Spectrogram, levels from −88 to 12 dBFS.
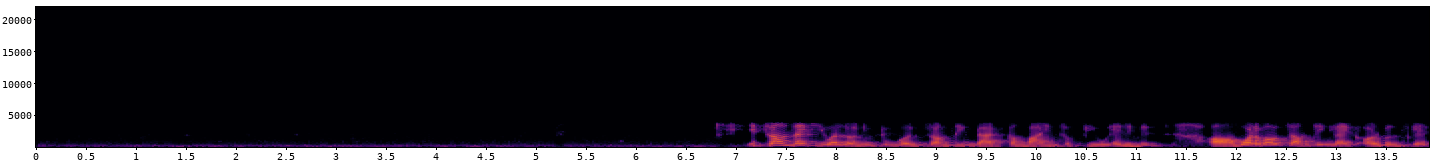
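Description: From start to finish the speech sounds robotic and buzzy, with a metallic, synthetic edge, and nothing is heard above about 3.8 kHz, so it is also dull and narrow. This is the Codec 2 vocoder at work, with heavy damage. Rather than keeping the waveform, it transmits only pitch, voicing, energy and a coarse spectral envelope, and the decoder rebuilds the voice from sine waves. Here it runs in its 3.2 kbit/s mode.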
